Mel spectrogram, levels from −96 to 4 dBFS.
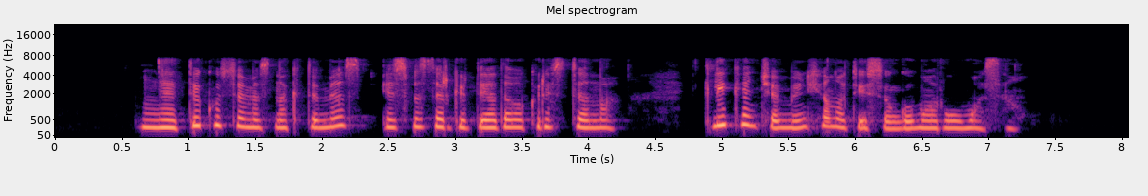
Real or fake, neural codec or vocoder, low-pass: real; none; 7.2 kHz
